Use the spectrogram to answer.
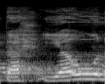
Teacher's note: یہاں پر واو لینے سے نرم آواز کے ساتھ جلد پڑھیں گے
